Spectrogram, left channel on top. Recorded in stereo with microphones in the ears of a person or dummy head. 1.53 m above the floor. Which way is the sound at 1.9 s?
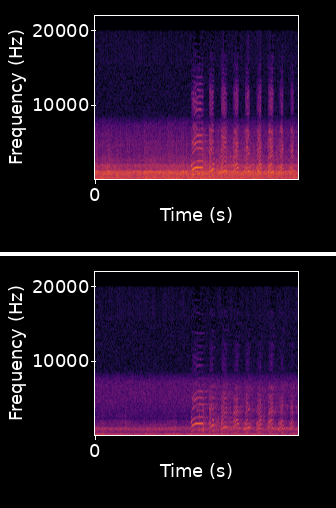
40° left (ahead or behind).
